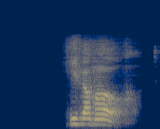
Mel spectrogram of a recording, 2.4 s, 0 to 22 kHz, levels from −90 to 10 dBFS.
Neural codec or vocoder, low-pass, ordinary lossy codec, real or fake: codec, 16 kHz, 0.5 kbps, FunCodec, trained on LibriTTS, 25 frames a second; 7.2 kHz; AAC, 32 kbps; fake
